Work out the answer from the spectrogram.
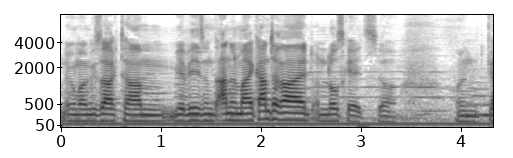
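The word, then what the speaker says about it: AnnenMayKantereit: Ja, neben mir sitzt jetzt Henning, der Sänger der Band Annenmay Kantereit.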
